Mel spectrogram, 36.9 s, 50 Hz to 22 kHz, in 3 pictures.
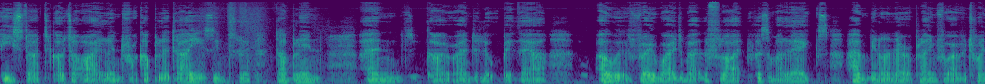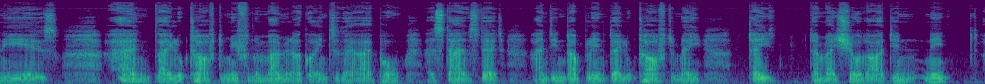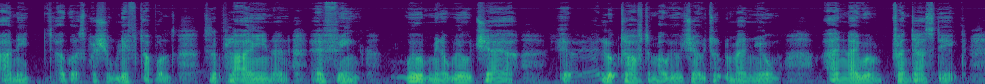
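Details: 57-year-old woman with voice dysphonia from very tight, stressed laryngeal muscles, beginning after COVID pneumonia and also affecting swallowing; ENT found mucus and a laryngeal infection; in speech therapy; voice distorted, sometimes lost; muscle tension dysphonia.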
